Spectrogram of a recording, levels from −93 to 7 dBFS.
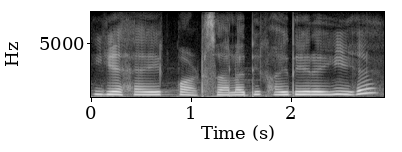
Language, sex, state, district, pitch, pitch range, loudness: Hindi, female, Uttar Pradesh, Saharanpur, 260 Hz, 250-270 Hz, -12 LUFS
